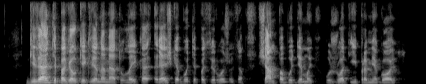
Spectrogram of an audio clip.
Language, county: Lithuanian, Alytus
